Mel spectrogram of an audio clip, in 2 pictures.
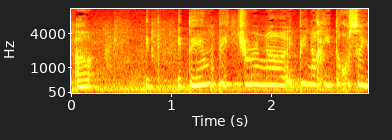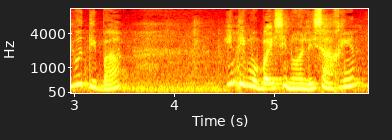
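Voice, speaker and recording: A woman's voice: high voice, sing-song, moderate pace, noisy background. A woman playing a remorseful middle-aged Filipino mother in a melodramatic radio drama, hesitant and stammering with emotion. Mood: uneasy, puzzled. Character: remorseful middle-aged mother who long ago left her son.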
